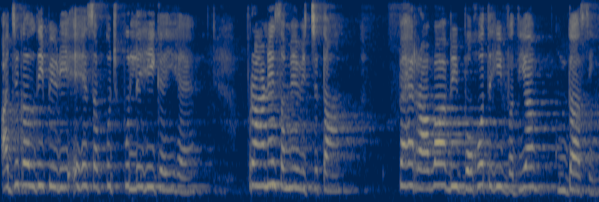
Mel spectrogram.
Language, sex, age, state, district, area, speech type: Punjabi, female, 18-30, Punjab, Patiala, urban, spontaneous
